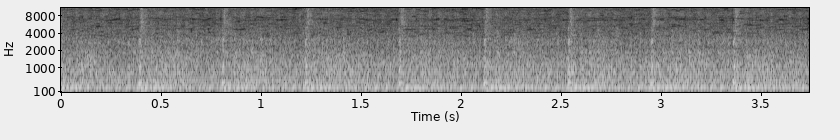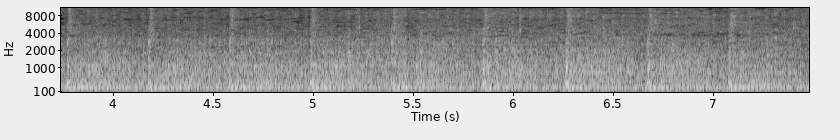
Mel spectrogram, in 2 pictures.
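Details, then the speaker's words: Bajaj Discover 150 single-cylinder, kick-started cold after years sitting in a workshop, cleaned and accelerator cable refitted; steady even idle with a light regular tick, no smoke or misfires: normal idle. "Guys, അങ്ങനെ വണ്ടി സ്റ്റാർട്ടായിട്ടുണ്ട്. വണ്ടി ഇതാ called സ്റ്റാർട്ടാണ്. Engine നല്ല എഞ്ചിനാണ് guys, ഒരു പുകയോ ഒന്നുമില്ല."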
